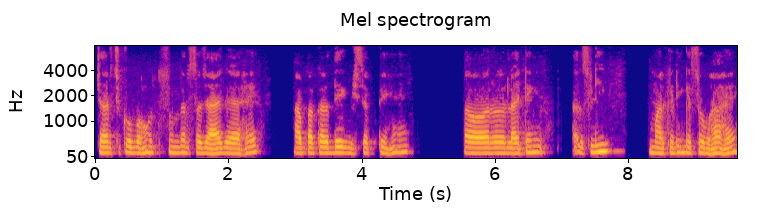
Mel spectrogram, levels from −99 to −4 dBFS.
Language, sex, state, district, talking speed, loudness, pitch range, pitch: Hindi, male, Chhattisgarh, Balrampur, 130 wpm, -21 LUFS, 140-160 Hz, 150 Hz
